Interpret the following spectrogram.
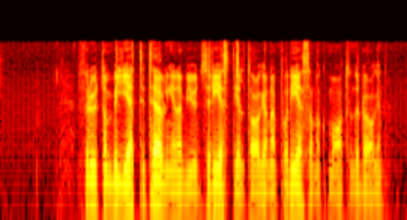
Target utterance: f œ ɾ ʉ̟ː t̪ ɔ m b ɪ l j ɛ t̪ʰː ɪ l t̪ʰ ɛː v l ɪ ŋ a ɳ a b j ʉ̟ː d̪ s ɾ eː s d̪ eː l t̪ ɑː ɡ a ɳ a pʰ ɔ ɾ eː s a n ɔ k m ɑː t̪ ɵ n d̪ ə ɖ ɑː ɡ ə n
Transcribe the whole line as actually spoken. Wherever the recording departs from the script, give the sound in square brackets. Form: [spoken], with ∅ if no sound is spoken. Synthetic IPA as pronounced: f œ ɾ ʉ̟ː t̪ ɔ m b ɪ l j ɛ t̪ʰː ɪ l t̪ʰ ɛː v l ɪ ŋ a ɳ a b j ʉ̟ː d̪ s ɾ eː s d̪ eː l [t̪ʰ] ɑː ɡ a ɳ a pʰ ɔ ɾ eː s a n ɔ k m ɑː t̪ ɵ n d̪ ə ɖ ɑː ɡ ə n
